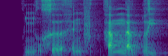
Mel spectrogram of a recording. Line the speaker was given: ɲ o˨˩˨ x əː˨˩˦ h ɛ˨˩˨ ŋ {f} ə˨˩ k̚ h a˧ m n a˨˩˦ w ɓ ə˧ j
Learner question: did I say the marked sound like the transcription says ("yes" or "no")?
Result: yes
